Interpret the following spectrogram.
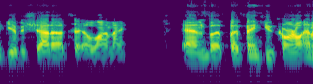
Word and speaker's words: Illini: The proper pronunciation is Illini.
